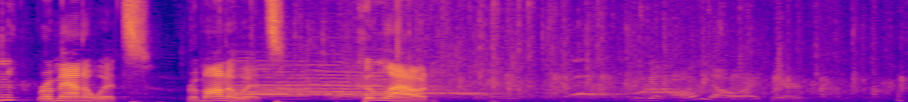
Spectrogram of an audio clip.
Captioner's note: everyone cheering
